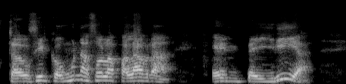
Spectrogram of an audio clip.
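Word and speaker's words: ἐμπειρία: Bien, entonces, si quisiéramos traducir con una sola palabra, empeiría. Recuerden aquí, este es el espíritu suave que no tiene efecto en la pronunciación.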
